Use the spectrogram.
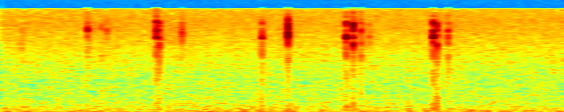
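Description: A thin purple and black plastic eyeliner pencil lies on a table while fingernails tap and click along it. About eight short, crisp, high clicks come at irregular intervals over a faint low hum.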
